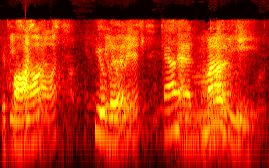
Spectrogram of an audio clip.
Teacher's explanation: three things in a series the first two Rising intonation but the third one Rising falling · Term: series intonation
